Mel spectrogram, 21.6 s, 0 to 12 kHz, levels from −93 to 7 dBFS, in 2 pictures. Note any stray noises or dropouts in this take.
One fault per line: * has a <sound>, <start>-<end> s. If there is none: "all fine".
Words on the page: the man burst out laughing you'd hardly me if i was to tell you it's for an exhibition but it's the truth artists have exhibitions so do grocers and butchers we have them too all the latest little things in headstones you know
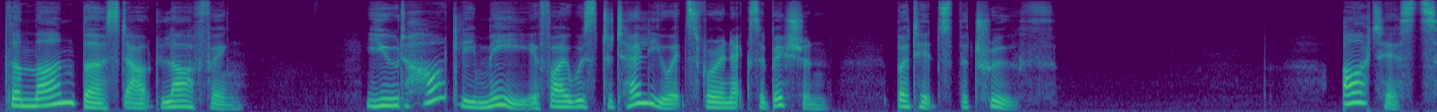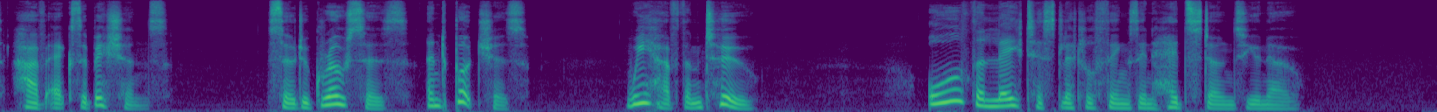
all fine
